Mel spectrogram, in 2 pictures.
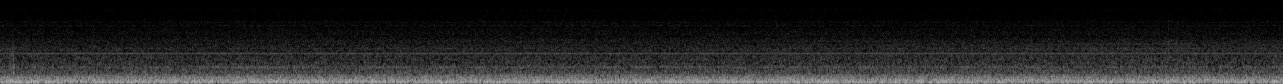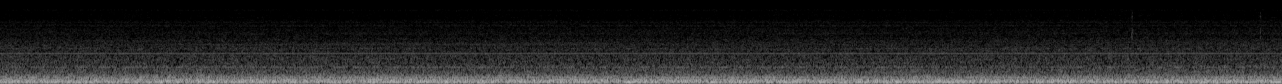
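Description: iniBuilds A330-300 airliner climbing after takeoff in a flight simulator on a frosty morning, a steady, even cockpit engine drone and rushing air with a faint constant tone, unbroken throughout.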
